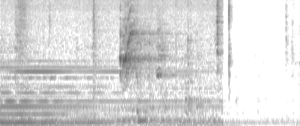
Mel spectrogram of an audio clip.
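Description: The band's final chord ringing out and fading away, its sustained string tones dying out about two to three seconds in, with a few faint clicks before near silence.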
